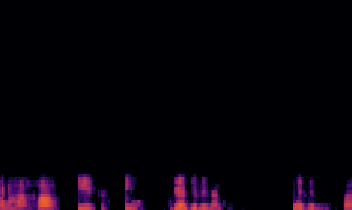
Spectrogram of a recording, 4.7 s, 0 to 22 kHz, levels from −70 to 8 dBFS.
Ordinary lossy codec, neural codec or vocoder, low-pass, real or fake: AAC, 24 kbps; none; 3.6 kHz; real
